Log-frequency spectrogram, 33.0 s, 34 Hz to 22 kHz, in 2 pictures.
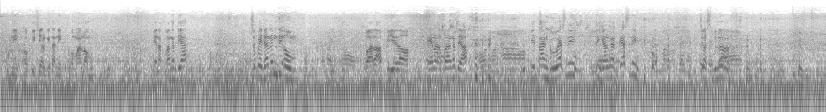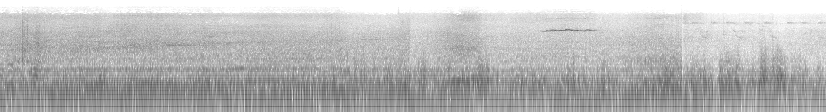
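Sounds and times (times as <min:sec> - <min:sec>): road traffic: 0:00.0 - 0:33.0
wind rumbling on microphone: 0:00.0 - 0:33.0
high whistle: 0:27.3 - 0:28.5.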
